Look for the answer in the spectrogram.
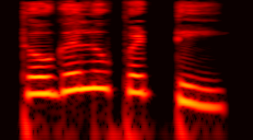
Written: ತಕ್ಕೋಲಪುಟ್ಟಿ

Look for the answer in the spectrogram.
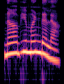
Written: ನಭೋಮಂಡಲ

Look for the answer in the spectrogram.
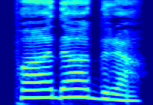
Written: ಪದಗಾರ

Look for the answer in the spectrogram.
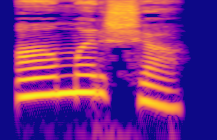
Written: ಅಮರೇಶ

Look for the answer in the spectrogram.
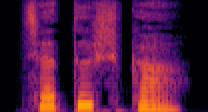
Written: ಚತುಷ್ಕ

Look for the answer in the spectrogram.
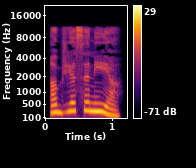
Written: ಅಭ್ಯಸನೀಯ

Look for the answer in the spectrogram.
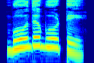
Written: ಬೋದಬೋಟೆ

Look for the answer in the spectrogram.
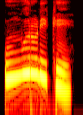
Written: ಉಂಗ್ರುಡಿಕೆ

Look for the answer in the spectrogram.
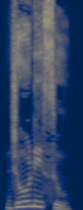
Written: ಝಡಿಸು

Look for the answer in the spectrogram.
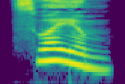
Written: ಸ್ವಯಂ

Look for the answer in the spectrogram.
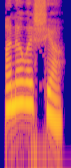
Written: ಅನವಶ್ಯ

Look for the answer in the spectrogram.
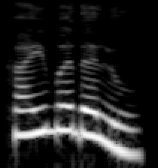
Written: ಕೈಬದಲು

